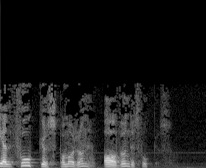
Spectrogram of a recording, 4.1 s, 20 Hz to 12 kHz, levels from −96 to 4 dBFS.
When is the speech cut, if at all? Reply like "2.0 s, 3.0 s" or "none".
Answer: 2.0 s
